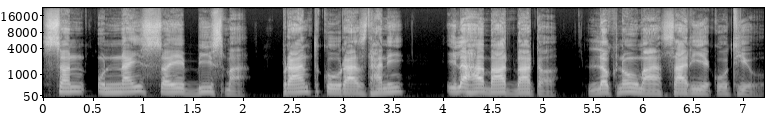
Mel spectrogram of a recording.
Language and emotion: Nepali, neutral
